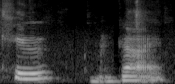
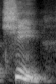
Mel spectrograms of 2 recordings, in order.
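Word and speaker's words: Qi: All right, we're going next to House Bill 54, Delegate Q. Guy. Thank you, Madam Chair. It's Delegate Chi. I know my last name is it's a Chinese last name spelled Q-I, pronounced like Chi, like the like a Tai Chi.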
